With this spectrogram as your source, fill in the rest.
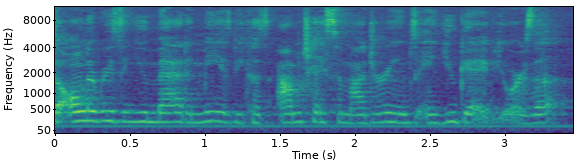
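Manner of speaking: usual speaking voice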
